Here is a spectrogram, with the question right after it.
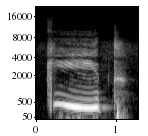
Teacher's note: перший звук к М'який приголосний другий звук і голосний третій звук т твердий приголосний позначаємо [музика]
